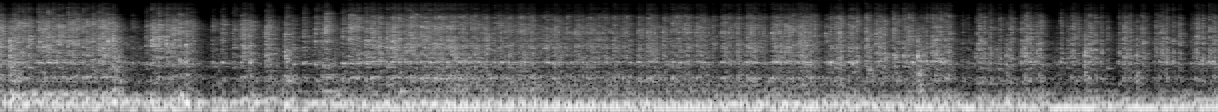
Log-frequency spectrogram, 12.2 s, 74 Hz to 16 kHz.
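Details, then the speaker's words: 1984 Cutlass G-body, procharged LS swap on Holley Terminator X EFI, throttle cracked open with bigger screw: loud deep V8 idle lopes and wavers unevenly, rich-sounding with eye-burning exhaust; runs somewhat better but needs tuning. "Yeah, this thing needs to be gone through, man, and check everything, because it just needs to be tuned at this point."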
